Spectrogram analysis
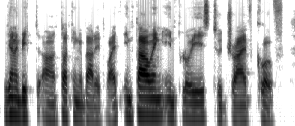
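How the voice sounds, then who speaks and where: A man's voice: fairly low pitch, a little fast, dry recording. Man hosting a live podcast, dry sound. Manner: warm formal introductions with many "uh" fillers. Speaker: podcast host and leadership coach.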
